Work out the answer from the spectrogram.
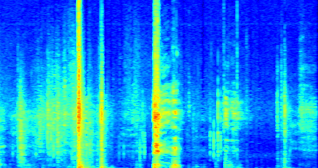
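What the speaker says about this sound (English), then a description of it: "Let me shut my doors up here real quick." Camper doors are shut in a few close thumps and clatters, two sharp bangs standing out among softer handling knocks and rustles.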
